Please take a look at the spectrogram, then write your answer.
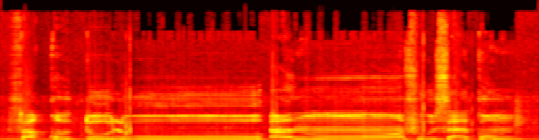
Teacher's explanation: قاف پہ کلکلا ہو رہا ہے کیونکہ کلکلے کے 5 حروف میں قاف شامل ہے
